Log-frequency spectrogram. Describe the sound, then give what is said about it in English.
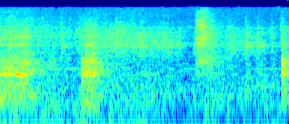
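Glass pot lid rattling on a pot of farro simmering fast, making four faint, evenly spaced clinks over a low bubbling hiss. “I can hear the farro starting to simmer enough to make the lid rattle. You can maybe hear that too. Yeah, it's going pretty fast and furious. I have a glass lid on mine.”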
